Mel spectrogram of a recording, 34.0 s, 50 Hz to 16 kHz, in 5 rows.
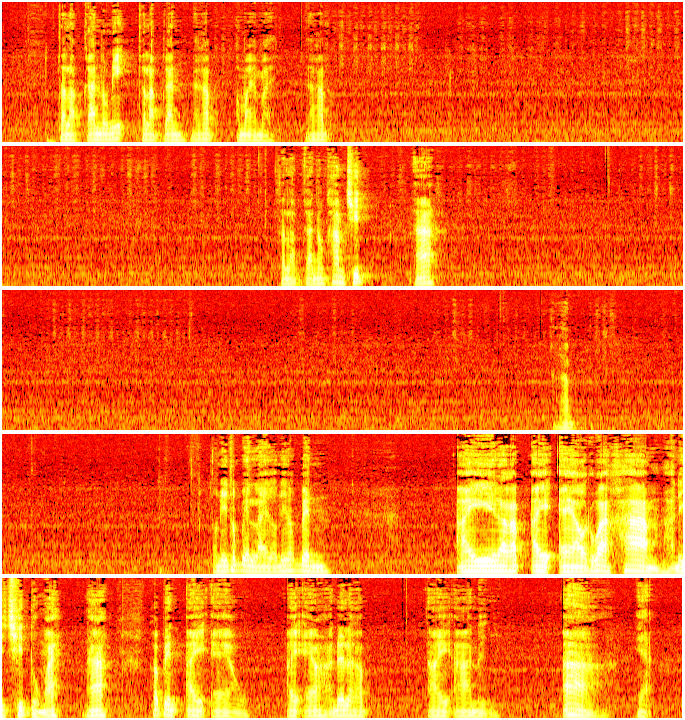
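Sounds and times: stylus scratching on a tablet: 0:01.5 - 0:15.8, 0:16.4 - 0:19.9.

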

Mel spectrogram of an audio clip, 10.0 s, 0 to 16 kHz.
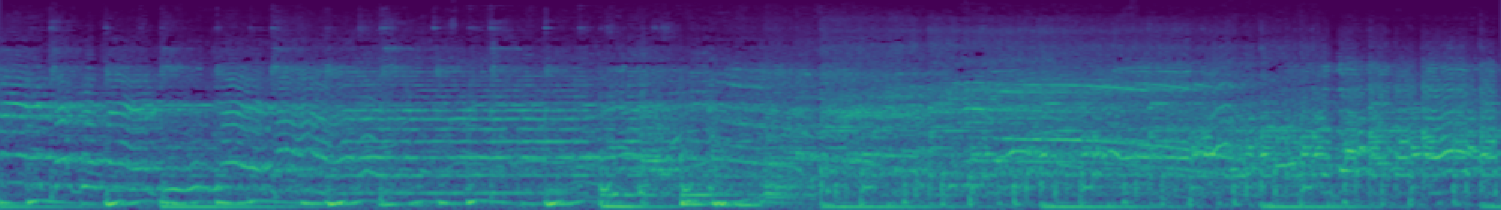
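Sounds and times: devotional music over loudspeakers: 0:00.0 - 0:10.0
crowd noise: 0:03.0 - 0:10.0.

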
